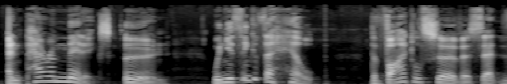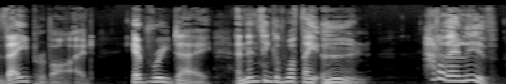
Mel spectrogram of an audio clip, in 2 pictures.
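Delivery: high-pitched indignant outburst; impassioned rant. A narrator's reading. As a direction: build the indignation, pitch climbing sharply. Torrent's rant on low pay.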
